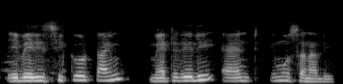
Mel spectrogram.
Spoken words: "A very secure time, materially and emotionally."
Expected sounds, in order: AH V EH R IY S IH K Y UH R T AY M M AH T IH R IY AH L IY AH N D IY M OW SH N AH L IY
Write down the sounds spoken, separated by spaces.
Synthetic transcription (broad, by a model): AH B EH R IY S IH K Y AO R T AY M M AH T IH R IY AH L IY AH N D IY M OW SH N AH L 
